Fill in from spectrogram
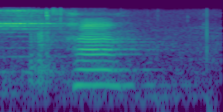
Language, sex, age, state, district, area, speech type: Hindi, female, 18-30, Uttar Pradesh, Azamgarh, urban, read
